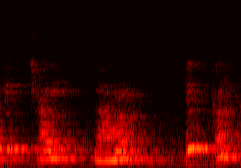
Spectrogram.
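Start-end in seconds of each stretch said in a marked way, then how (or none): 1.8-2.1 short very high beep; quick high mock beep; monitor beep. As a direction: chirp like a heart monitor.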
